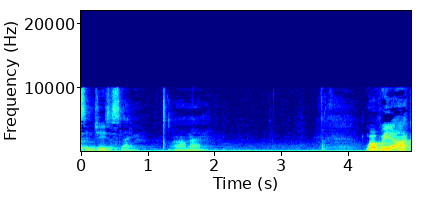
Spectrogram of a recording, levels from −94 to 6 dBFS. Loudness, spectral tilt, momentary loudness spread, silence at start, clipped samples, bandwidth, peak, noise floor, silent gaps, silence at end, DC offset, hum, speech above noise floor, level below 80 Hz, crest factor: -28 LUFS; -5.5 dB/octave; 29 LU; 0 s; under 0.1%; 10.5 kHz; -10 dBFS; -62 dBFS; none; 0 s; 0.9%; none; 33 dB; -74 dBFS; 22 dB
